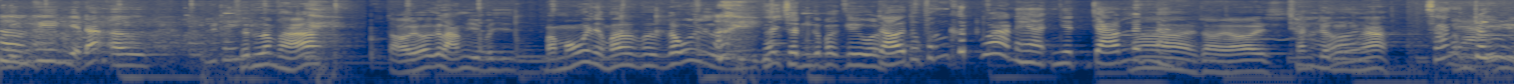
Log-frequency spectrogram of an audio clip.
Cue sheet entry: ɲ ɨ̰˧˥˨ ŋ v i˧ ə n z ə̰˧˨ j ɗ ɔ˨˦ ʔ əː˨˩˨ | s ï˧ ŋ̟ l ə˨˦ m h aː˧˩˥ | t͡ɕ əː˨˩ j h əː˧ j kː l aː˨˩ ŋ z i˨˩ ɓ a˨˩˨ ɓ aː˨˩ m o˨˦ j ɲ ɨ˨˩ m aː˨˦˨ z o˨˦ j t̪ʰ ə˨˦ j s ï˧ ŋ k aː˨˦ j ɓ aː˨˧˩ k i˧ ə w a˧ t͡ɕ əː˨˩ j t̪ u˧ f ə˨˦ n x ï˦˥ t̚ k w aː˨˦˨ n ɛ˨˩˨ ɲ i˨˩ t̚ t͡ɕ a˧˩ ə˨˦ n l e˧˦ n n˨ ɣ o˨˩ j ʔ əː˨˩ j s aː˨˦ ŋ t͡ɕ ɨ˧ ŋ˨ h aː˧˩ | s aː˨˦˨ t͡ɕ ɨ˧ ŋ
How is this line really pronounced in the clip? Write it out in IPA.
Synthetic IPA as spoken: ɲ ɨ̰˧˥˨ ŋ v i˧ ə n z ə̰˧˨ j ɗ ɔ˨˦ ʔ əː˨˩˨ | s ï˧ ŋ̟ l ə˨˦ m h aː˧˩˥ | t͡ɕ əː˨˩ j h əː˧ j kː l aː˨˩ m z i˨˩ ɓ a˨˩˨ ɓ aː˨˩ m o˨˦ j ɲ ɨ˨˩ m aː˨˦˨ z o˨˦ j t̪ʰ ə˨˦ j s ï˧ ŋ k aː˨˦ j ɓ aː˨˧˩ k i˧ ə w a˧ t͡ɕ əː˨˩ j t̪ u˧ f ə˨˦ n x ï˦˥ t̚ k w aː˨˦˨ n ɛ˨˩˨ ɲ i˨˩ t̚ t͡ɕ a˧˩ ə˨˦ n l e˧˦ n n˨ z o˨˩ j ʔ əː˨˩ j s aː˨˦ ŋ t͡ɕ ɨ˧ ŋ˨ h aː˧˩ | s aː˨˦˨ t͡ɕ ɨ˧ ŋ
